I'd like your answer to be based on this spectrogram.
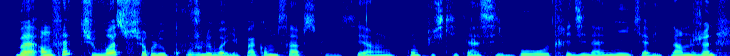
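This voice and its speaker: A woman's unremarkable speaking voice at medium pitch and moderate pace, with ordinary pitch variation, big swings in loudness, hardly any pauses, and a dry, close sound with no echo. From New Caledonia. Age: 20s. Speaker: podcast guest. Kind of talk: casual interview.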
